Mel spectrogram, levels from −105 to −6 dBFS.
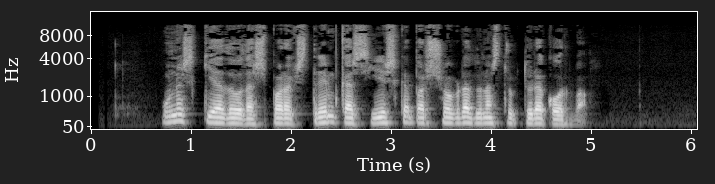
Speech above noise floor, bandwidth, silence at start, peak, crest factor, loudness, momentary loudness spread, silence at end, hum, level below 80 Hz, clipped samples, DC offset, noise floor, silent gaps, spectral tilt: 53 dB; 11.5 kHz; 0.7 s; -4 dBFS; 20 dB; -22 LUFS; 7 LU; 1.1 s; none; -64 dBFS; under 0.1%; under 0.1%; -75 dBFS; none; -5 dB/octave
